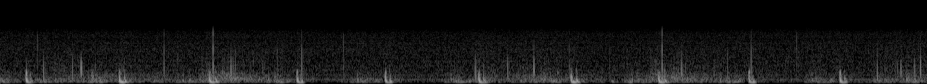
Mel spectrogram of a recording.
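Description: Regular low thumps at about 68 beats a minute, with a faint hum behind them: a steady heartbeat.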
